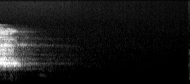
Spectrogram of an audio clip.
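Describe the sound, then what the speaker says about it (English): A single long, breathy exhale during yoga breathing, close and soft, fading away within about a second and followed by near silence. "Deep, big breath in. And a long exhale out."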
